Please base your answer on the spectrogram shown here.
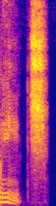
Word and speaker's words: Ea: They crossed into our world a long time ago under the Sumerian name each. Pronounced Ea, Lord and King of the SA.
